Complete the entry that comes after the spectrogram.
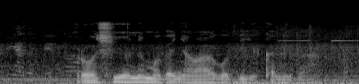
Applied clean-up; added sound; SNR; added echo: none; Bus; 10 dB; none.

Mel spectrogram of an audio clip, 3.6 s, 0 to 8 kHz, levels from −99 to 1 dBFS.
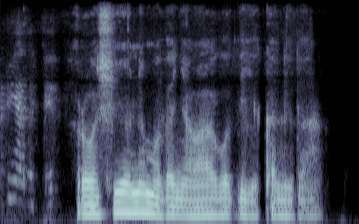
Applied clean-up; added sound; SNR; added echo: neural mask model Resemble Enhance denoiser.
